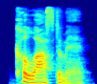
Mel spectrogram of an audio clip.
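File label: "colostomy", British English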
